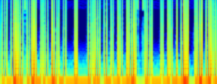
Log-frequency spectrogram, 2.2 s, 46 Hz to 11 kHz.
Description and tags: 8bit waveform
8 bit audio snippet created by waveform manipulation in audacity.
